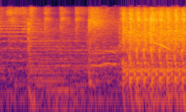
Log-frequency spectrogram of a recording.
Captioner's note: automatic gunfire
